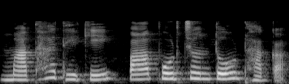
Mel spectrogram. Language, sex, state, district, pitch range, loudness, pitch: Bengali, female, Tripura, West Tripura, 215-265 Hz, -17 LUFS, 240 Hz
